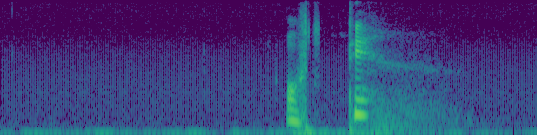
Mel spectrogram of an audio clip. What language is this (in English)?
Norwegian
